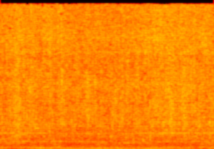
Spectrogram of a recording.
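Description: A steady, wet, liquid rushing sound effect as dark blood is drawn out of a man's chest and pulled along a tendril. A low music score plays under it.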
